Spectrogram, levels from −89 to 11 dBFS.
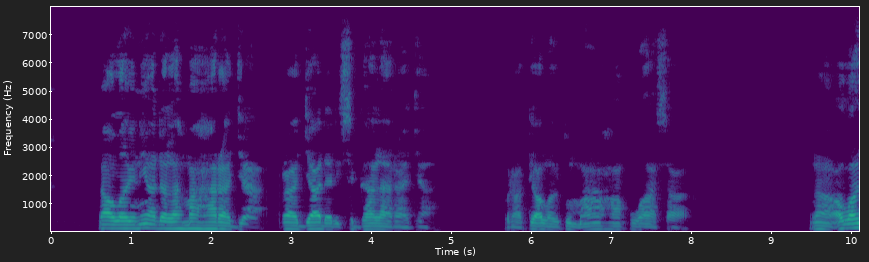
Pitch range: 100-140 Hz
